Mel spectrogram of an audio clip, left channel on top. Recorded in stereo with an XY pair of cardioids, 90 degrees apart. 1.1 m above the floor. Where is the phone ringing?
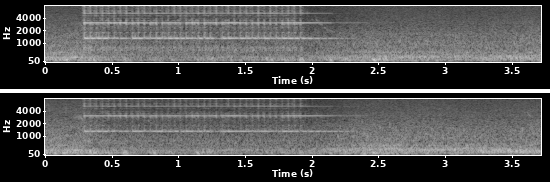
70° left, 2.5 m.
